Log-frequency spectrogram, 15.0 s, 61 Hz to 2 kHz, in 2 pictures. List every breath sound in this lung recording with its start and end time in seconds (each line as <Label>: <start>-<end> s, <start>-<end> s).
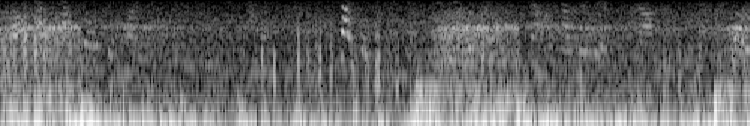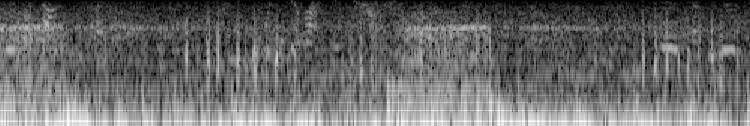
Inhalation: 0.00-0.97 s, 4.11-5.53 s, 7.11-8.38 s, 11.32-12.60 s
